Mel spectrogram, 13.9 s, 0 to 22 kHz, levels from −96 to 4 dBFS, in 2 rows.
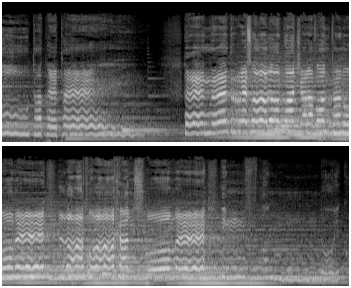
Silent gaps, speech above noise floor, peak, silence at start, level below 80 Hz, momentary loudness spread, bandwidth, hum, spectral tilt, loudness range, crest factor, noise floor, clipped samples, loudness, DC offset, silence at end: none; 28 dB; -4 dBFS; 0 s; -62 dBFS; 15 LU; 15.5 kHz; none; -4.5 dB/octave; 9 LU; 16 dB; -46 dBFS; under 0.1%; -19 LUFS; under 0.1%; 0 s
